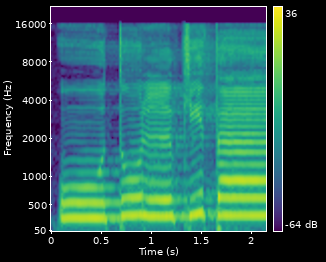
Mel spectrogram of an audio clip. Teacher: Alif lamnya dinamakan dengan alif lam qamariyah karena alif lam menghadapi huruf qamariyah yaitu kaf. Maka lam dibaca dengan jelas atau dinamakan dengan izhar qamari.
